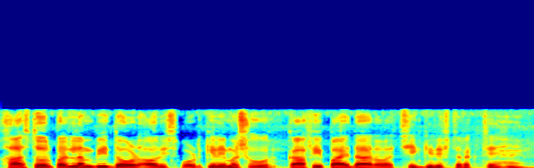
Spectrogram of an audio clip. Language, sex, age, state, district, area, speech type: Urdu, male, 18-30, Uttar Pradesh, Balrampur, rural, spontaneous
